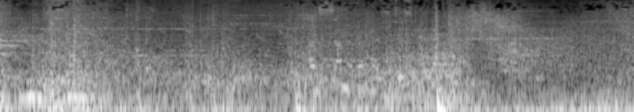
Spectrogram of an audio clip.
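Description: Game spell effects crackle and burst in a fight.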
